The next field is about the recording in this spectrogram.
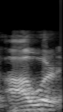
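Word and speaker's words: hour: N over ये श्री तो हा से हो रहा है लेकिन हा साइलेंट है इसीलिए ओ का साउंड अवर ऐसे साउंड ए रहा है इसीलिए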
